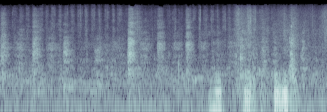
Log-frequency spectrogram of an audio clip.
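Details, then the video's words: Playing dogs with funny noises: steady breathy panting, then three short low grumbling growls near the end, with a person's voice faintly in the background. "DOGS PLAYING MAKING FUNNY NOISE"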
